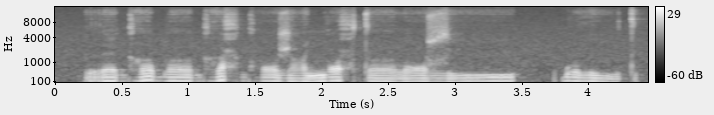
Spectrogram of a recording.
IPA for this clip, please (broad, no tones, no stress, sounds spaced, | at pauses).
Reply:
r ɛ ɡʱ ʌ b ʌː ɡʱ ə ħ ɡʱ ɔ ʒ ɑ ɲ ɔ ħ t ʌː l ɔ ɮ iː | ɓ ʊ ð i t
